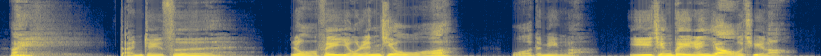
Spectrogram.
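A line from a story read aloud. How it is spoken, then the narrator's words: Sighing through a smile. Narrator (Chinese): 楚留香虽然在微笑，还是忍不住叹了一口气说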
